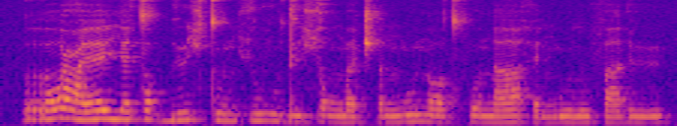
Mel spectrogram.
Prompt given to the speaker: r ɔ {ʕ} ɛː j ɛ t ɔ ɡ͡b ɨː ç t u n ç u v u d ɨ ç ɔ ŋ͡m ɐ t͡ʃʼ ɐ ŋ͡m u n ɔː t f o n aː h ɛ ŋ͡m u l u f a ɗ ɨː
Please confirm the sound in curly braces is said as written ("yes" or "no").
yes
